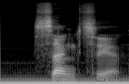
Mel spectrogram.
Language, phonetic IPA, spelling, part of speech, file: Russian, [ˈsankt͡sɨjə], санкция, noun, Ru-санкция.ogg
- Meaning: 1. sanction (approval, by an authority, that makes something valid) 2. sanction (penalty, coercive measure)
